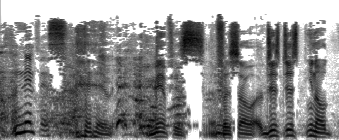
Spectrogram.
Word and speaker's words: Memphis: Everybody from the city say it a different way, but you know, it's Memphis. Memphis. Memphis. Yeah, like Memphis. So you do pronounce the M. Yeah, Mem.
